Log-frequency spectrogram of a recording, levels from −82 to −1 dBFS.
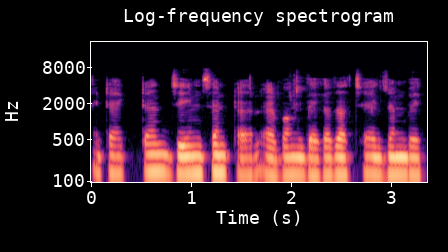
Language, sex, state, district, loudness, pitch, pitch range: Bengali, male, Tripura, West Tripura, -16 LUFS, 130 Hz, 125-135 Hz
